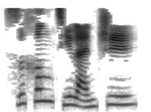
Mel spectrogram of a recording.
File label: sent zh-CN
